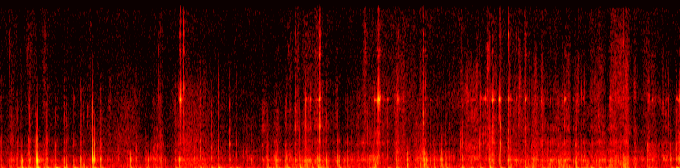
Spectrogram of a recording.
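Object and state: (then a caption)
Silicone pop-it fidget toy. Fingertips repeatedly press and pop the hollow bubbles of a round, hand-sized, pastel rainbow silicone push-pop fidget toy, producing a quick, uneven run of short, dull, clip-clop-like pops with a few sharper, louder snaps near the start. By the end, the toy is lifted near the head.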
